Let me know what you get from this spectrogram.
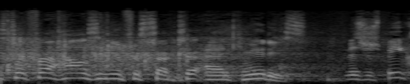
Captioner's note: some Applause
